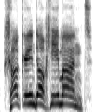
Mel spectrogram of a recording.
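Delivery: called out. A narrator's reading. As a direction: yell to the others over the struggle. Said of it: "dass der Todesser rief". (laut um Hilfe gerufen, viel höher)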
